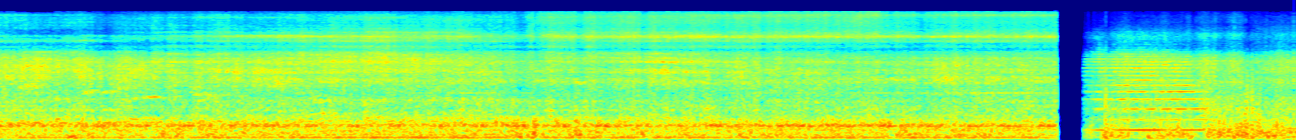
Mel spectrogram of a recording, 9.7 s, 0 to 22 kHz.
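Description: Steady running noise of a DEMU train heard from its open doorway: a constant rumble with a low hum. About 8 seconds in the sound drops out for a moment, then a train horn sounds for about a second.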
